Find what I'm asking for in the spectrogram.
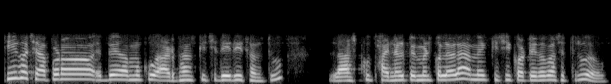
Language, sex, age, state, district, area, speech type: Odia, male, 45-60, Odisha, Bhadrak, rural, conversation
